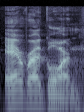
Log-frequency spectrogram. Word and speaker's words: Aragorn: Aragorn.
